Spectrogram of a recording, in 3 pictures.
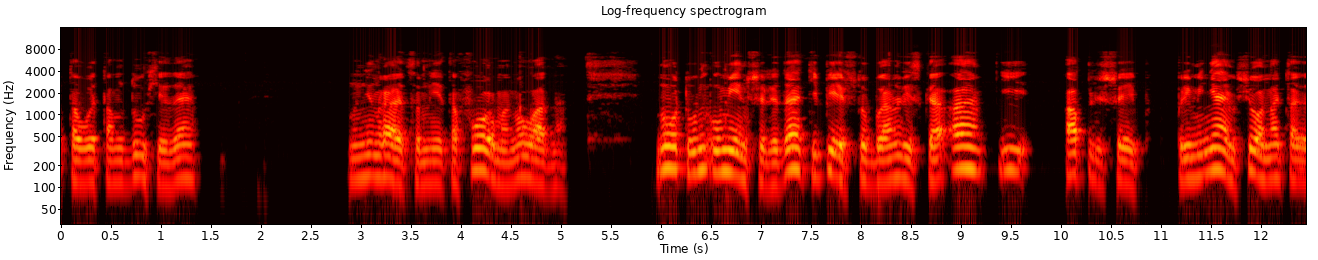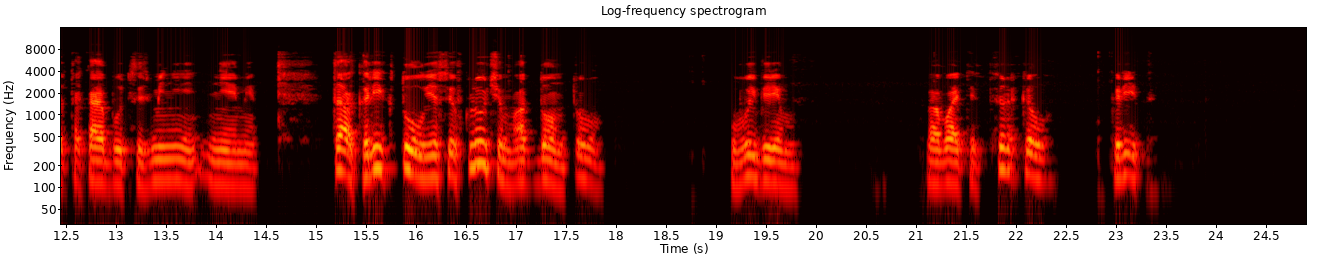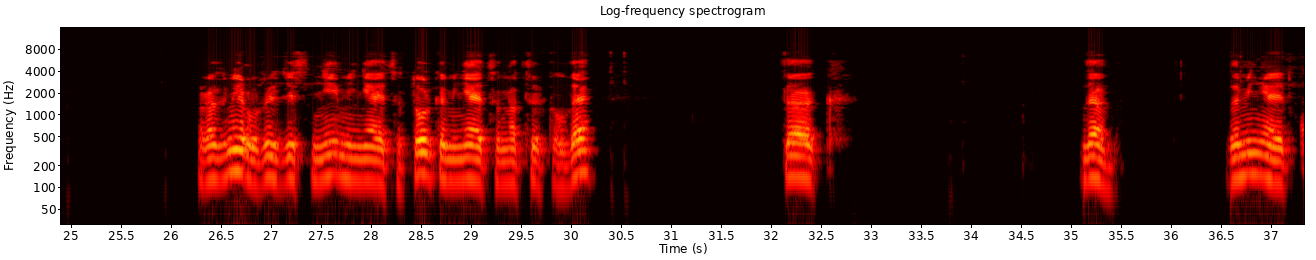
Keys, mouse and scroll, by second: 2.2-3.7 middle drag, 4.5 KP_3, 6.1 shift+middle click, 6.8 click, 12.5 click, 15.3 click, 16.9 click, 18.7-21.3 drag, 22.8 click, 25.1 click, 30.4-31.3 drag, 33.8 click, 36.5-37.3 drag.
